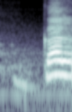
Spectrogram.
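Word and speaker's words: girl: जिस में आप देखिए जहां पर जैसे जी आई आर एल इसको गर्ल कहते हैं। गर्ल लोग कहते हैं। गर्ल कहते हैं। गर्ल का उच्चारण ये र का उच्चारण नहीं होगा।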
